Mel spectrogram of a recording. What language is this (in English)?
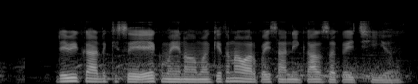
Maithili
